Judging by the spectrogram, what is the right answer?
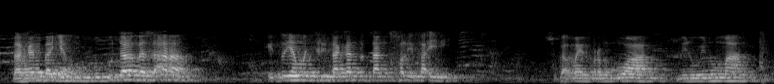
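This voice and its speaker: Animated Indonesian preacher, distant and roomy. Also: male voice, a little hiss or hum. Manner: animated storytelling, shouts quoted pleas at high pitch. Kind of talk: sermon. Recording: roomy, distant, dull lo-fi hall recording.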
